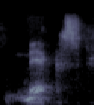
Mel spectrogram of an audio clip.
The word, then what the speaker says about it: Mx: a non-binary option like mx which is pronounced mix which can go along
